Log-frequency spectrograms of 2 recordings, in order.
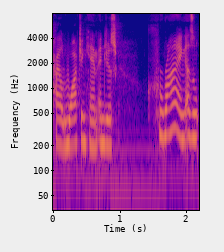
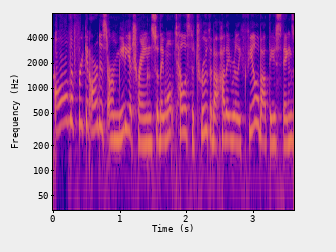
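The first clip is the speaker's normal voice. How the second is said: ordinary delivery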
